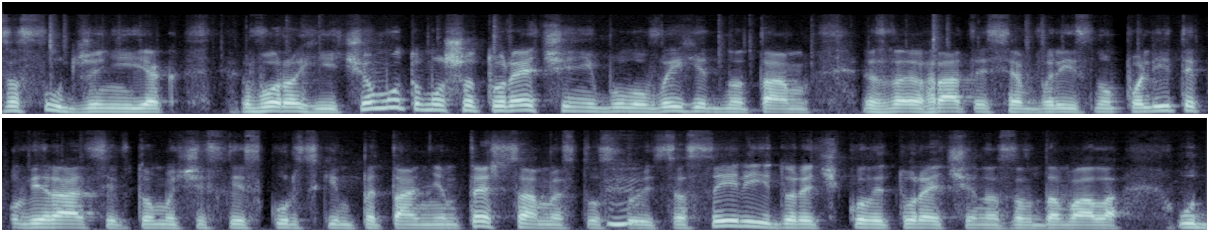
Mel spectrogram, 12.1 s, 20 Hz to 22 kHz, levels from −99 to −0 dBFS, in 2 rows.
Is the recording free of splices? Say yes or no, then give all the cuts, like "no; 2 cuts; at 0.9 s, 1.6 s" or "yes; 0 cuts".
yes; 0 cuts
